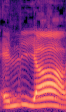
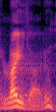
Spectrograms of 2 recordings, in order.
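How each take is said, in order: First: The second syllable has an 'ee' vowel. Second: The second syllable has an 'eye' vowel. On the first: This is how we say it. "우리는 엘리야" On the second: This is how English speakers say it. "걔네는 엘라이자, 이렇게"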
